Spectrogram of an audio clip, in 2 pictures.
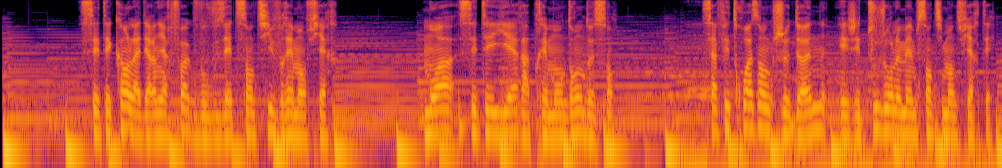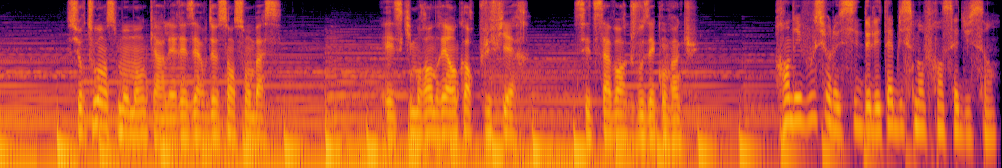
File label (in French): SPOT RADIO; EFS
